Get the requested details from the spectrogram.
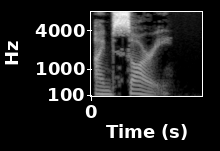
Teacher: I'm is a quick unstressed sound, and sorry has a clear o sound like in hot, and a light r sound. Try to say it smoothly and with feeling.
